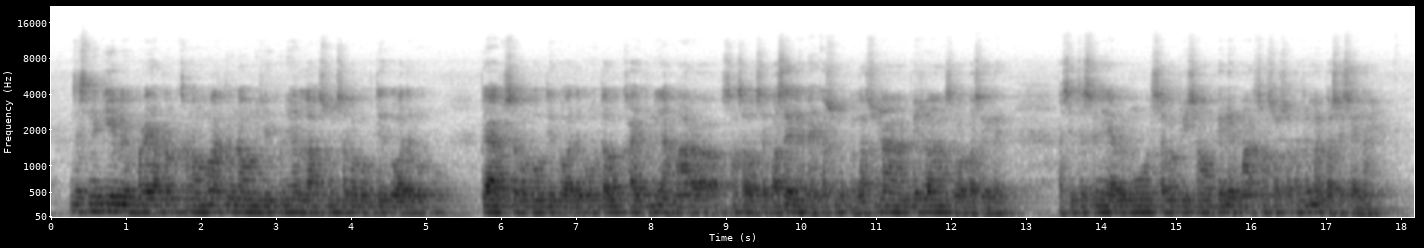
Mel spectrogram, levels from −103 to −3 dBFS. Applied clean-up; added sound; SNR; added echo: none; none; none; reverberation time 0.8 s.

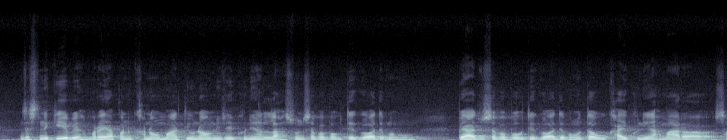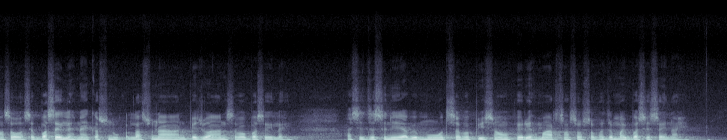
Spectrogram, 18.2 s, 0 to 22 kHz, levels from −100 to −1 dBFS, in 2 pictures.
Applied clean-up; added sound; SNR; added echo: none; none; none; none.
